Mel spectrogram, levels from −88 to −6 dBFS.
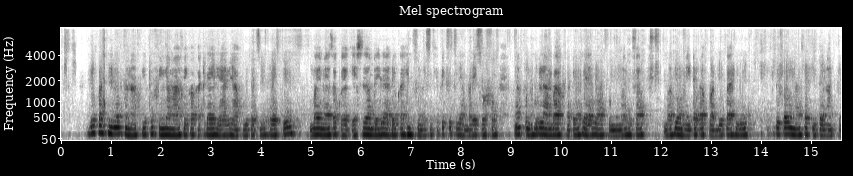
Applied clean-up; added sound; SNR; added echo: neural separator model SepFormer DNS4.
